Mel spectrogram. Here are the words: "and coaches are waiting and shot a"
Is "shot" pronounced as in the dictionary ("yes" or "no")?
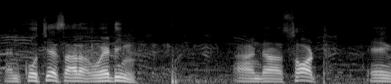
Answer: no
